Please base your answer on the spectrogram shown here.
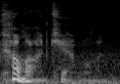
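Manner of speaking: scornful scoff. Answering a woman found on the rooftops at night, scoffing. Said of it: "(Nightwing scoffs)".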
